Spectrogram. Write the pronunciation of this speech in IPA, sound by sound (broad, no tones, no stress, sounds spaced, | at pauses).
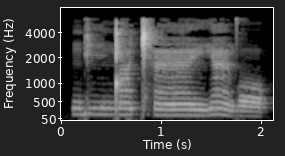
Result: ŋ ɡ iː ŋ͡ǃ ã ǁʰ æ̃ː j æ̃ d̪ ɔ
